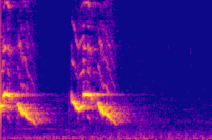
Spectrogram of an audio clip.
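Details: Greater green leafbird, kept for tutoring other birds, giving two quick, harsh downslurred notes in succession.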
